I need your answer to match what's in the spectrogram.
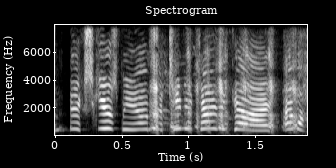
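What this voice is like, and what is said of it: High-pitched character voice. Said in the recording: “high voice.”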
